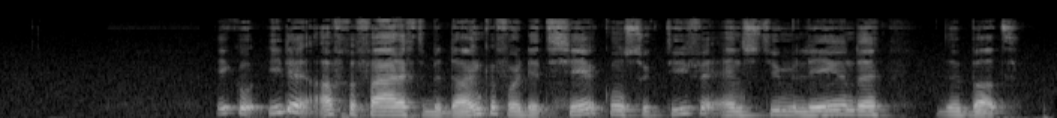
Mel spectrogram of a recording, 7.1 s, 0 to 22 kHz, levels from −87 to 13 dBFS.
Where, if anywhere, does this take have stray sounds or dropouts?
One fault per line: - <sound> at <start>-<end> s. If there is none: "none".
none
